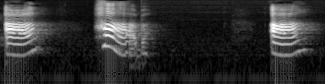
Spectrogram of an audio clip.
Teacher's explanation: the H sound originates in the same part of the throat as the French R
